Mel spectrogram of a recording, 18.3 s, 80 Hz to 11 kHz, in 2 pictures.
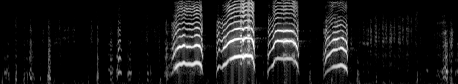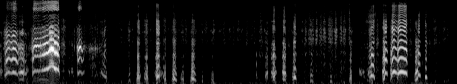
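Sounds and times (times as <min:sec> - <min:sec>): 
chimpanzee communication calls with loud arched harmonic cries: 0:03.3 - 0:07.0, 0:09.2 - 0:11.3, 0:16.4 - 0:17.8.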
